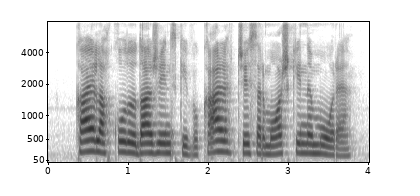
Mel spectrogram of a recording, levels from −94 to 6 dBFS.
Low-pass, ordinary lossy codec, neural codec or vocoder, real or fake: none; none; none; real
